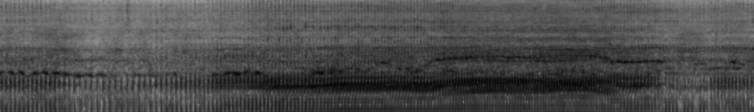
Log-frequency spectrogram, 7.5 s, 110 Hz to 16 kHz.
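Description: A 52-year-old vintage Honda motorcycle engine runs loud and close while riding off-road, its droning pitch rising and holding steady before easing off near the end.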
